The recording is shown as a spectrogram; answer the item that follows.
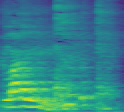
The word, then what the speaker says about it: climb: না বম ঠিক আছে সেইম ভাবে সি এল আই এন বি ক্লাইম্ব এখানেও বি এর উচ্চারণ হবে না আমরা কি বলবো ক্লাইম্ব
